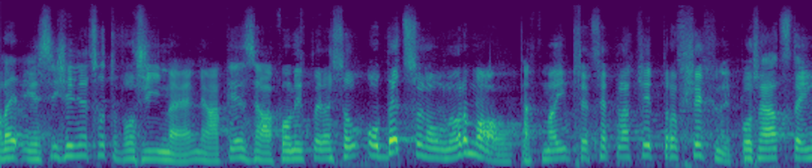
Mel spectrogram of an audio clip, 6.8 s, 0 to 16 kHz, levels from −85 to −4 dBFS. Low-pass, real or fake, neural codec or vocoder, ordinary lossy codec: 14.4 kHz; fake; codec, 32 kHz, 1.9 kbps, SNAC; AAC, 64 kbps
